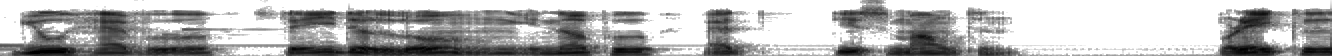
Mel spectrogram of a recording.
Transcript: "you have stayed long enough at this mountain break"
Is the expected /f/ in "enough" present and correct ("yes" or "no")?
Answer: no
